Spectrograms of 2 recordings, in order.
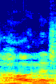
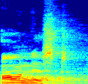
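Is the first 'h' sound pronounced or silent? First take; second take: pronounced; silent. First: The word begins with an 'h' sound. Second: The word begins directly with a vowel. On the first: The speaker calls it wrong. "जो लोग बोलते हैं" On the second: The speaker calls it right. "लेकिन ना बेटा लोग"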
